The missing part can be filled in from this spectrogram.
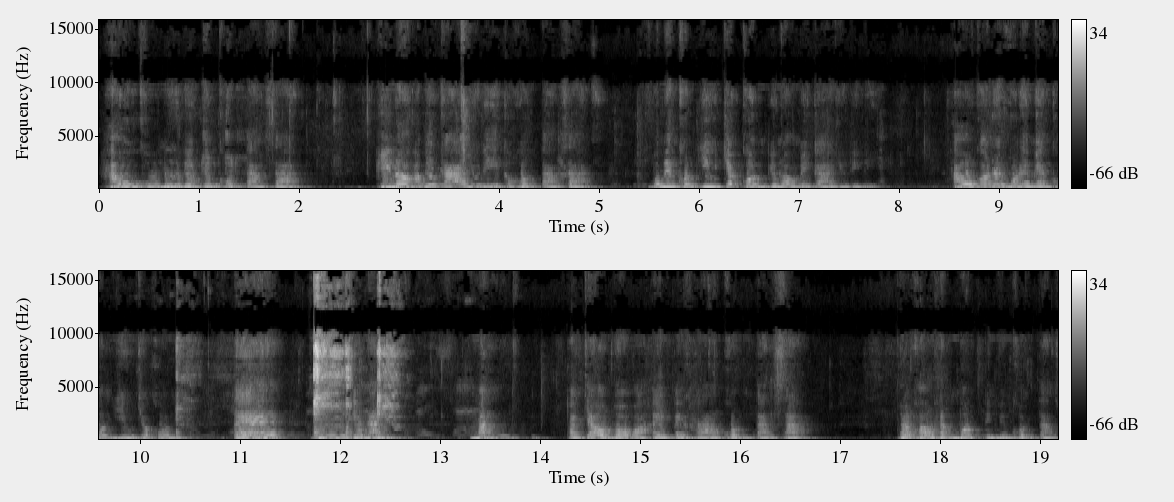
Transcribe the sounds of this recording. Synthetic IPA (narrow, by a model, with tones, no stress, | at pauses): ha˧˨wkʰuː˧˦mɯː˧˨niː˧˩pe˨˧˦nkʰo˧˥˨nt̪aː˨˩ŋsaː˧˩t̪̚ | pʰiː˧˦nɔː˧˩˨ŋʔa˧meː˧˥kaː˧juː˧niː˧˩ka˧˩kʰo˧˥˨nt̪aː˨˩ŋsaː˧˩t̪̚ | bɔː˧˦mɛː˧˥˨nkʰo˧˥˨nji˧˨wt͡ɕaː˧˦kʰːo˧˥˨npʰiː˧˨nɔː˧˨ŋʔa˧eː˧kaː˧juː˧t̪ʰiː˧nḭː˧˩ | ha˧˨wkɔː˧˦daː˧˩˨bɔː˧ɾa˧˩jmɛː˧˨nkʰo˧˥˨nji˧wt͡ɕaː˧˩kʰːo˧˥˨n | t̪ɛː˨˧˦juː˧u˧t̪ʰiː˧˩na˧˥˨n | ma˧˥˨npʰa˧˩t͡ɕa˧˥˨wbɔː˧˦kwaː˧˩ha˨˩jpa˧jkʰaː˨˦kʰo˧˥˨nt̪aː˨ŋsaː˧˩t̪̚ | pʰu˧˩ək̚ha˧wt̪ʰa˧˩ŋmo˧˥˦t̪̚niː˧˩me˧˥˨nkʰo˧˥˨nt̪aː˨˩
